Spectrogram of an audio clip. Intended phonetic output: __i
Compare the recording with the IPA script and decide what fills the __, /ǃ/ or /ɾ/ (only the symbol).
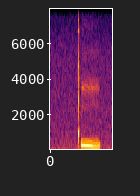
ǃ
